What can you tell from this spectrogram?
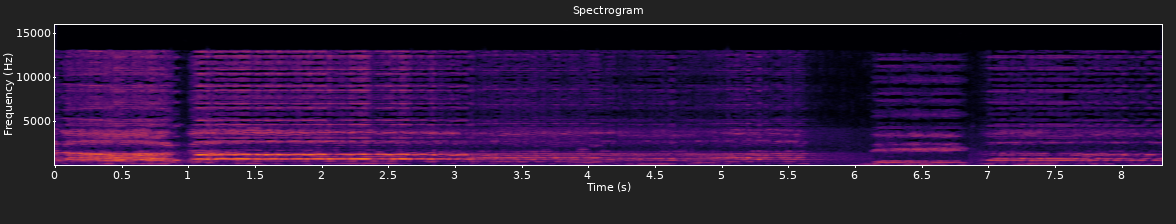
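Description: A man chanting an Urdu marsiya unaccompanied into a microphone, drawing out long sustained notes, with a short break about six seconds in before the next line.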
